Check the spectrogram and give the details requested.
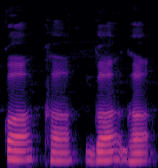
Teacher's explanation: क वर्ग में आता है क, ख, ग, घ, अंग से कंठ से उच्चारण करते हैं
